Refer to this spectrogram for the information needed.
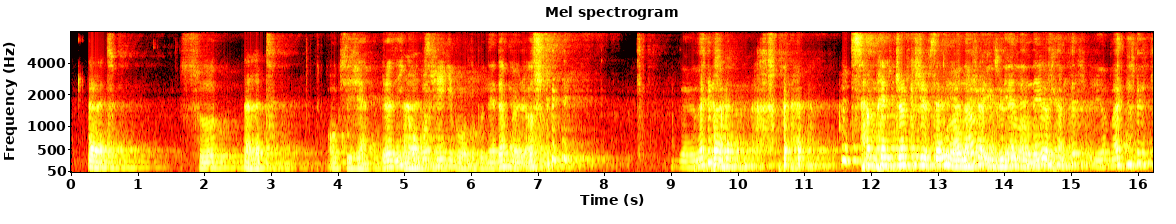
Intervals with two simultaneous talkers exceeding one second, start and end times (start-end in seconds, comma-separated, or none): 12.9-14.8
